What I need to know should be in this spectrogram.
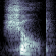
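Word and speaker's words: shoppe: as for the words oldie and shoppie well the e was silent so as history moved on it was just dropped it was always pronounced old shop and with this information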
